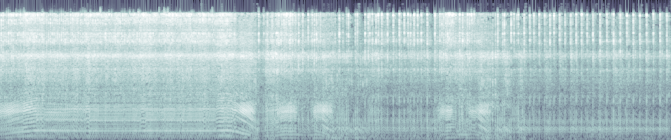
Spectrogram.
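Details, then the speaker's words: Poulan two-stroke leaf blower being winterized, fuel tank drained and primer bulb empty, run on choke toggled on and off: buzzy engine climbs and drops unevenly, stuttering and fading as it starves for fuel. "Okay, I can feel that all the gas is out of the primer bulb, so I have it on choke now. I'll try to start it up again."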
